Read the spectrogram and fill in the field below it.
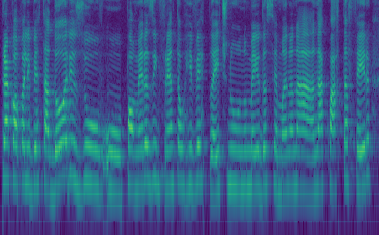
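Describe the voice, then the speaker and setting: A Brazilian woman hosts a studio football debate, her voice set high. She is lively and brisk as she hands the floor to the panelists. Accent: Brazilian Portuguese. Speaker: TV sports show host.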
